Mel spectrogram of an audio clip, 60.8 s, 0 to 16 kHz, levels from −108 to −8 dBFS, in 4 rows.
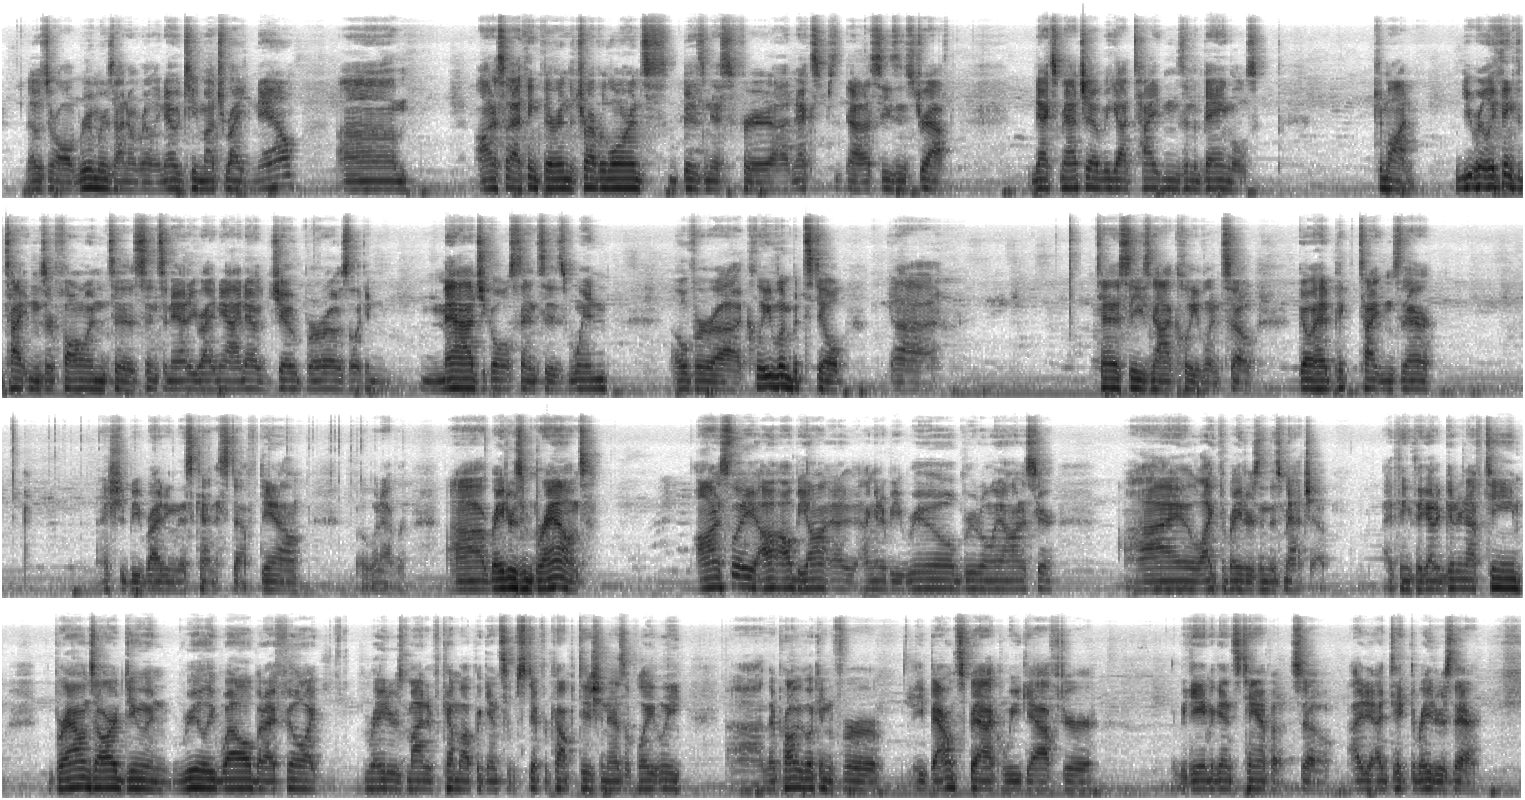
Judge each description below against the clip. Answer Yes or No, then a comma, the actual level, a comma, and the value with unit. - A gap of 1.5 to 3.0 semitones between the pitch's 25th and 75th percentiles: Yes, narrow, 2.6 semitones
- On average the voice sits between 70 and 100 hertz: No, low, 115 Hz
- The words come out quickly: No, average, 155 wpm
